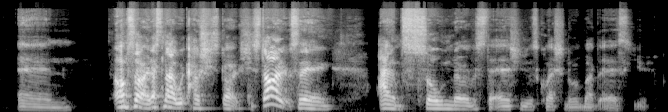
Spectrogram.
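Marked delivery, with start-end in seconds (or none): none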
